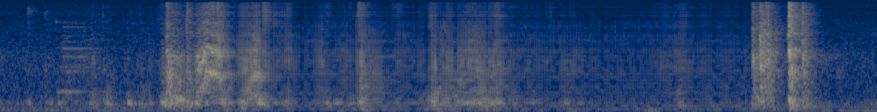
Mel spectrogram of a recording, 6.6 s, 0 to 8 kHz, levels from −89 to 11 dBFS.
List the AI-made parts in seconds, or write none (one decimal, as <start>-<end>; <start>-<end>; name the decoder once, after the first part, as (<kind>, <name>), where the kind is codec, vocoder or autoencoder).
1.6-5.6 (vocoder, BigVGAN v2)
